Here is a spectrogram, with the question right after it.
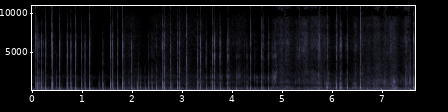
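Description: Long nails tap and scratch the label and body of a hollow, hard white plastic deodorant stick container resting on a bedsheet. Rapid, sharp, clicky taps come in an uneven stream, then give way to a denser, continuous scratching texture toward the end, with a faint steady high whine in the background.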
